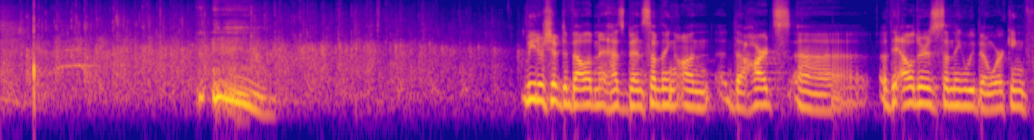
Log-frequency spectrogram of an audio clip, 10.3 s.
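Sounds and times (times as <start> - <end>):
audience applause: 0.0 - 5.4
speech: 2.0 - 2.7, 5.2 - 10.3.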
